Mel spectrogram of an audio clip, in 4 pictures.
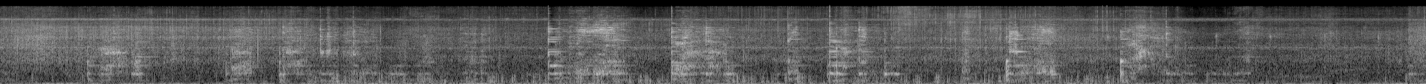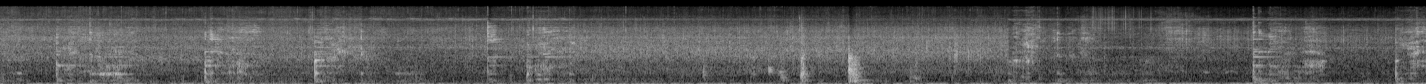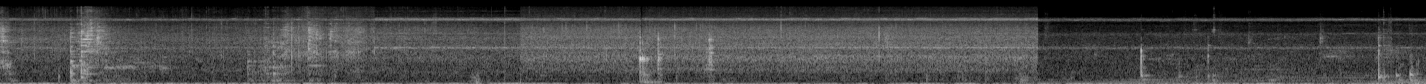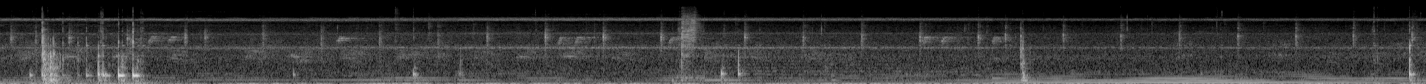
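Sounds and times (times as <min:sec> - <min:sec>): spatula scraping a pan: 0:00.0 - 0:33.6, 0:49.5 - 0:50.3
mango slices sizzling in oil: 0:00.0 - 0:57.0.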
